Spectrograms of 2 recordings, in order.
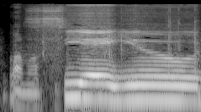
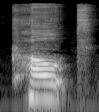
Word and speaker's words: caught: ah CAU yeah yes c a u g h t c o a t c u t I'll give you three words CAU coat cut I'll look straight at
